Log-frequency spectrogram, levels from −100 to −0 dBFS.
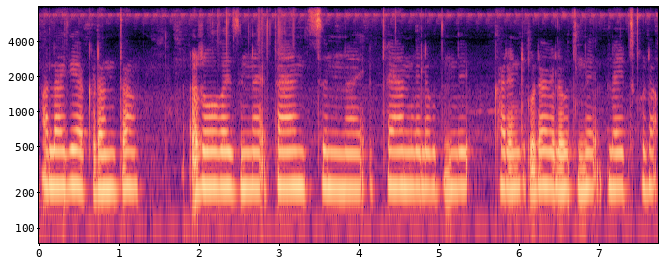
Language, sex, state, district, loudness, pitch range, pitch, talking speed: Telugu, female, Andhra Pradesh, Sri Satya Sai, -16 LUFS, 220-225 Hz, 225 Hz, 95 wpm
